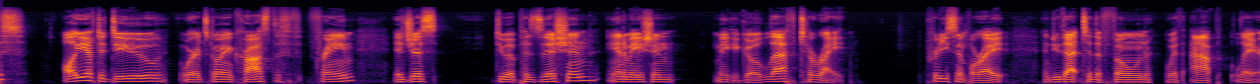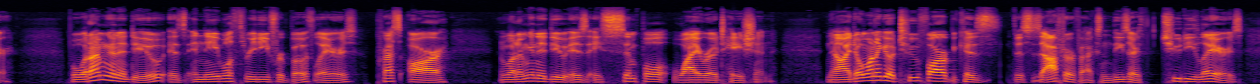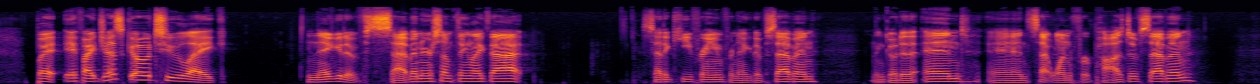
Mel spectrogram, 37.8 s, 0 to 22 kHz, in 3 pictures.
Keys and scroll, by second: 15.4 r, 20.7 super+z, 28.6-29.6 typing, 36.1 7, 36.3 Return.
